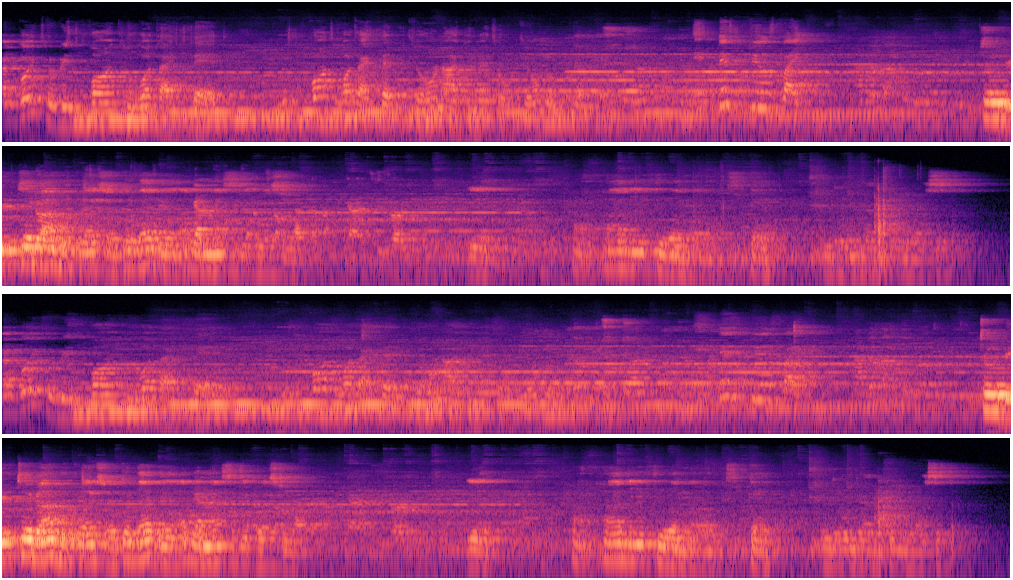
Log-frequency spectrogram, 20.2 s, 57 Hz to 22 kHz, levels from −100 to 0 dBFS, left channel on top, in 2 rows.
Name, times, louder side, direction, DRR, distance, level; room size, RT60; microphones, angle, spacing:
voice 1, 0.0-2.2 2.7-5.9 6.9-8.1 10.3-11.0 11.3-14.5 18.8-19.1, left 3 dB, 55° left, 4 dB, 0.4 m, -32 dB
sound 1, 0.6-15.4, equal, 10° left, 0.7 m, -34 dB
sound 2, 1.4-18.7, equal, 55° right, 1.2 m, -46 dB
voice 2, 5.6-7.8 8.5-10.3 10.8-11.7 15.0-16.9, equal, 40° right, -2 dB, 0.7 m, -41 dB
voice 3, 9.8-13.0 14.7-15.0 15.8-17.8 18.3-19.6, right 3 dB, 75° right, 0 dB, 0.4 m, -25 dB
4.3 x 2.9 x 3.2 m, 1.3 s
head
